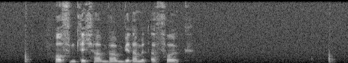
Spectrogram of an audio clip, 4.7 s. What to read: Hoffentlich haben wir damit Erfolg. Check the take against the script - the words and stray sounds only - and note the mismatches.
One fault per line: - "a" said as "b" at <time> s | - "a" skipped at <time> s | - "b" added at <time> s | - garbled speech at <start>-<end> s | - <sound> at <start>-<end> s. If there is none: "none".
- "haben" added at 1.5 s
